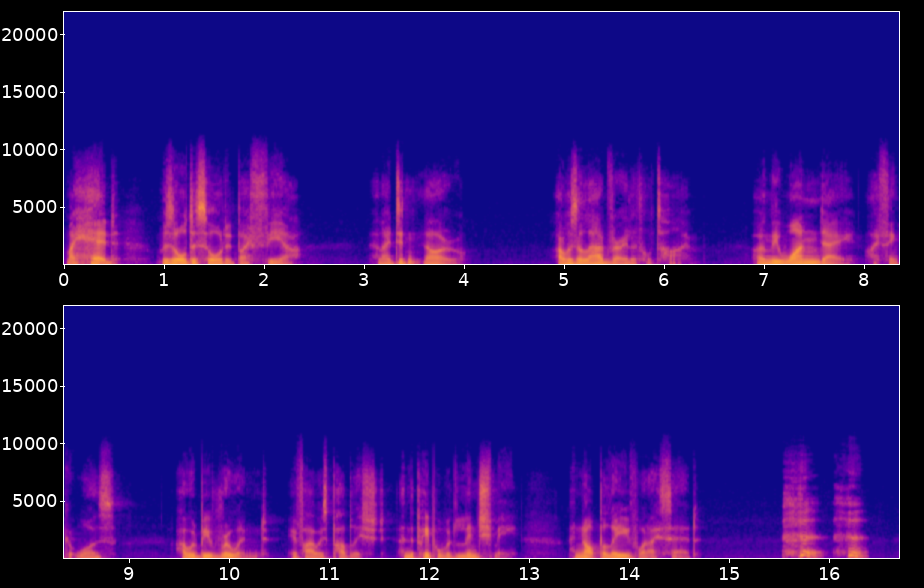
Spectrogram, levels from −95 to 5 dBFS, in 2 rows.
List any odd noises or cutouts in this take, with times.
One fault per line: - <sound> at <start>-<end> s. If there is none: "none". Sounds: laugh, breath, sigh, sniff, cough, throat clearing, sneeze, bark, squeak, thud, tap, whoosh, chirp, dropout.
- cough at 15.5-16.4 s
